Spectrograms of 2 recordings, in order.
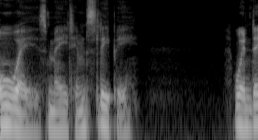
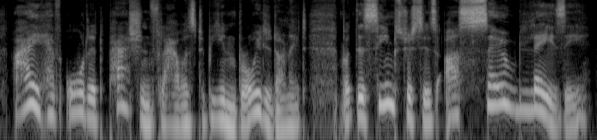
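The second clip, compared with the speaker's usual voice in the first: vain lady; 7 semitones higher than usual. A narrator's reading. Girl on balcony complains to her lover in a high fussy voice. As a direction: play the spoiled girl, pouting and vain.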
